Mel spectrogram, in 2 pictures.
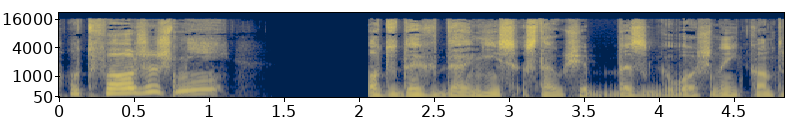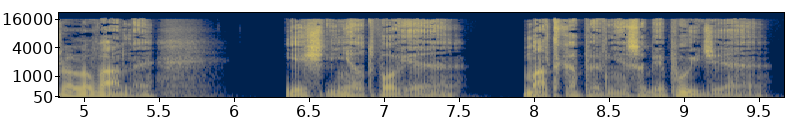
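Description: Deep raspy guy reading an audiobook, really animated, lots of gravel. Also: unhurried, no room sound, studio quality. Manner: expressive, dramatic reading. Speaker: audiobook narrator. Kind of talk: scripted narration.

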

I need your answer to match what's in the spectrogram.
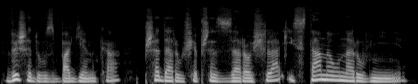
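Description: A narrator reading a children's adventure audiobook in a steady storytelling manner. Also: mid-range voice, normal speed, creaky, breathy edge, no room sound, studio quality.

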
